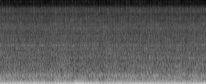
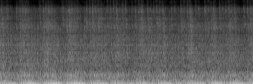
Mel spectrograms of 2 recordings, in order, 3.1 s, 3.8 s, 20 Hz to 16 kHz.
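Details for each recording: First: 1979 Porsche 924 warming up after being started: low, steady idle rumble with no misses or surges, idle coming up as it reaches running temperature. Smooth warm-up idle. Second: 1979 Porsche 924 on a cold start with a low, uneven idle surging about three times a second; consistent with a lean mix from low fuel control pressure, as it starts fine when proper fuel pressure is applied.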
